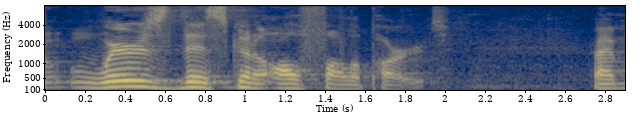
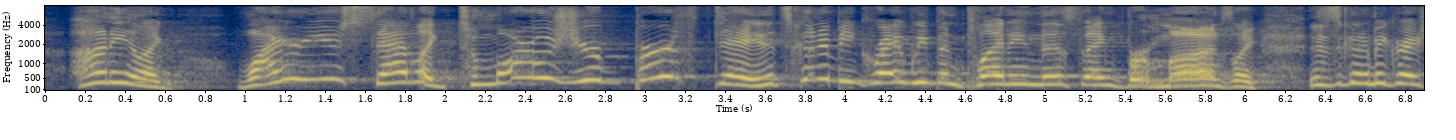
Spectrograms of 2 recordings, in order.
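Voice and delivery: much higher, coaxing and cheery; coaxing dad; 10 semitones higher, 5 dB louder than usual. Retold or imitated. Dad reassures his daughter, high cheery coaxing. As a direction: cheer up the sad child, high and bright.

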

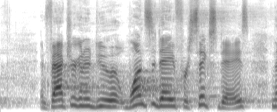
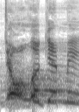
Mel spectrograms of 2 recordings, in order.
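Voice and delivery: very loud, much higher yell; drill sergeant yell; 9 semitones higher, 9 dB louder than usual. Retold or imitated. Drill sergeant screaming at the recruit, loud. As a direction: scream the correction. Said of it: "Can I yell at you?".

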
